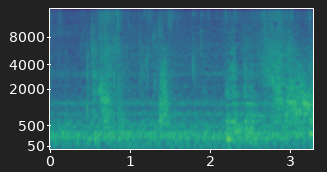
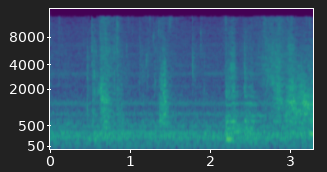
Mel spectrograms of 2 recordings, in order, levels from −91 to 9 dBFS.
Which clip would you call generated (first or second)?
first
